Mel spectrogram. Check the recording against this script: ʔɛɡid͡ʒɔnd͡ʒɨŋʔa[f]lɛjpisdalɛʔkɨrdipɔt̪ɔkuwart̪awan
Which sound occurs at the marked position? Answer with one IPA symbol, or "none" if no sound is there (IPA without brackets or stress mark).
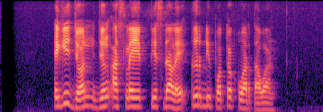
s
